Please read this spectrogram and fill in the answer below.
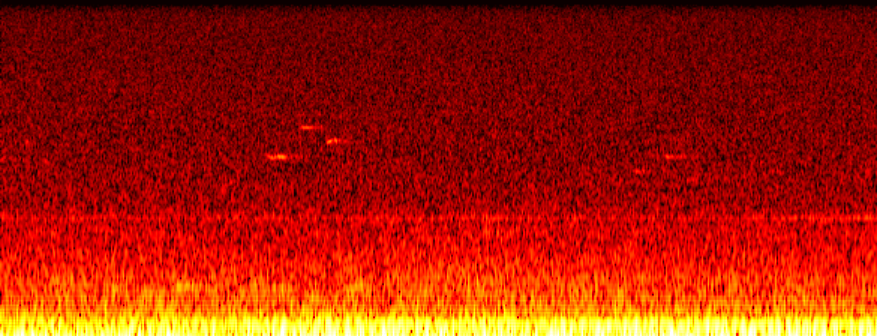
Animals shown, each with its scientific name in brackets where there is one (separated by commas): Mourning Dove (Zenaida macroura), Hermit Thrush (Catharus guttatus)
